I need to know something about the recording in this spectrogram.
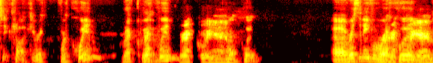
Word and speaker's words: Requiem: Requiem. Resident Evil Requiem. It's from the Greek Requiem, as well as 7 and Village is coming.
